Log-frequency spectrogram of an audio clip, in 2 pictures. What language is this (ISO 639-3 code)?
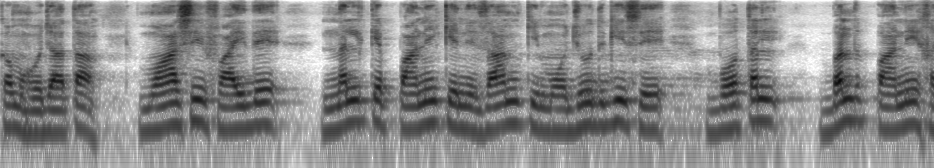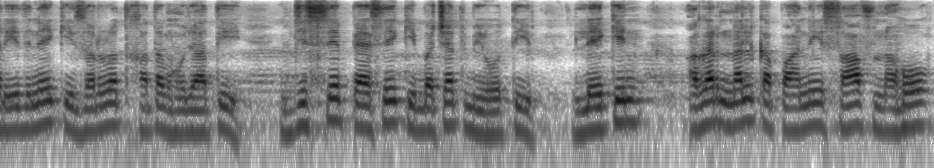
urd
